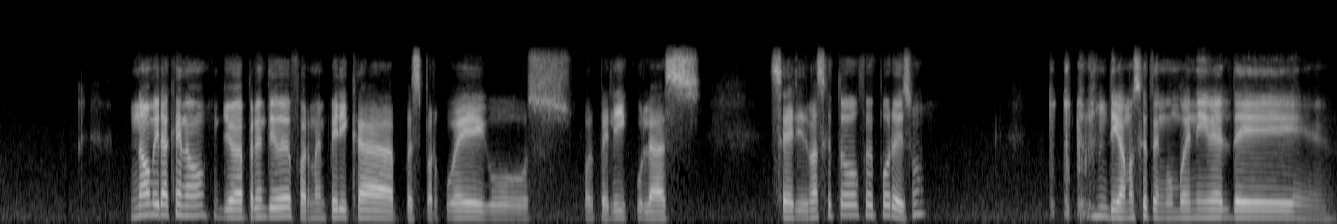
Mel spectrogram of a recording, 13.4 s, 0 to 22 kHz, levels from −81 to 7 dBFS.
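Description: At about 0.65 to 0.69 s there is a short concealed packet loss: roughly 20 ms of speech arrived too late, and the decoder filled it by extending the preceding sound, so you hear a brief smear or wobble rather than the hard silence or click of a true dropout.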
